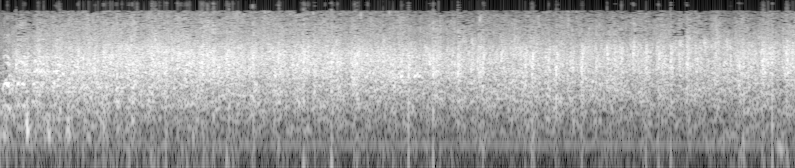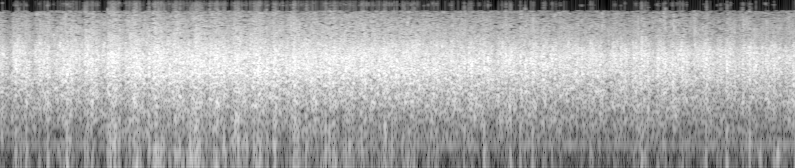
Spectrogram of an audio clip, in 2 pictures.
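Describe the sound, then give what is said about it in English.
A large audience applauds steadily for the full stretch, a dense, loud wash of many hands clapping at once with a few scattered chuckles mixed in. “Clap when I bark, but not when I...”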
